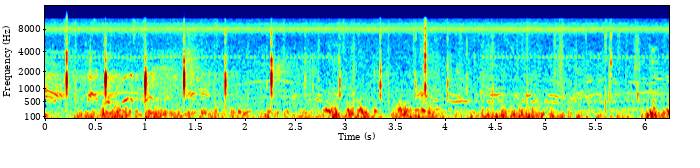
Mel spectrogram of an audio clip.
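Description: A run of sharp clicks, about two and a half a second for the first two seconds, then sparser, over a low rumble.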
